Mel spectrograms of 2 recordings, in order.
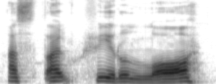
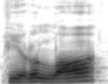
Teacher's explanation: غین پہ قلقلہ نہیں کرنا، سین پہ سیٹی ہے، فیر اللہ، را بھی پر ہے، لفظ اللہ کا نام بھی پر ہے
